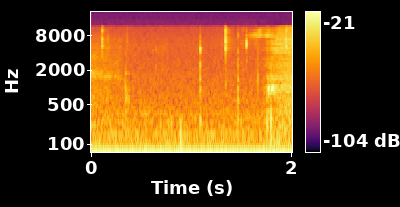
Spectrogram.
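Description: A few faint, scattered computer mouse clicks over low background hiss.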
